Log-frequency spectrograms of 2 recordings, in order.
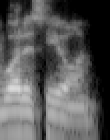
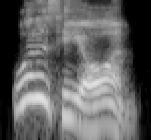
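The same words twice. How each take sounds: First: The question sounds plain and neutral. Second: The question sounds critical and disapproving.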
